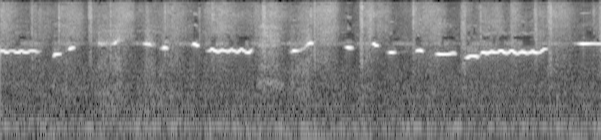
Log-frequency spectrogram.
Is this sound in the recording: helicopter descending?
no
